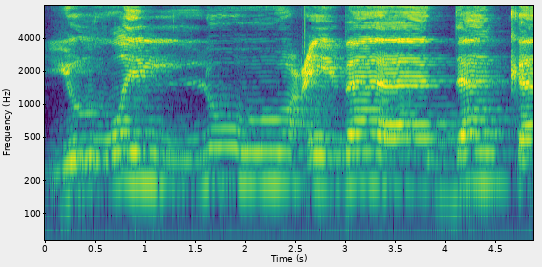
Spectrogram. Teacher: کاف کو باریک کر کے بغیر کھینچے پڑھیں گے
